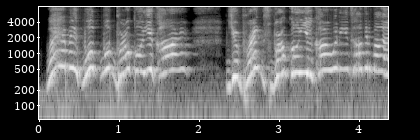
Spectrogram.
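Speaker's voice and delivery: high, loud, baffled squeal; mock confused shout. Boyfriend's confused reply imitated.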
